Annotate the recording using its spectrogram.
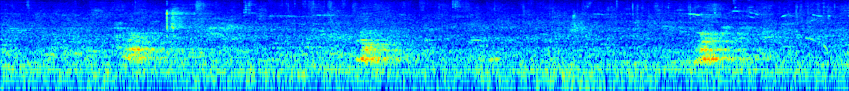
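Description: A dog barking three times, a second or two apart, over the steady murmur of a crowd.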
